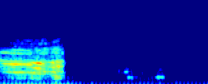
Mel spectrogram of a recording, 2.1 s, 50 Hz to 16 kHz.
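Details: Breeding-season stag of the Carpathians, Bucovina, Romania, September 2022: a single brief, coarse roar with stacked harmonics, followed by two soft low grunts and quiet pulsing.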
